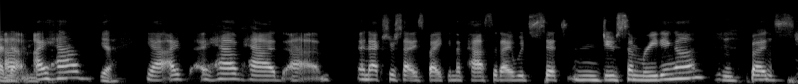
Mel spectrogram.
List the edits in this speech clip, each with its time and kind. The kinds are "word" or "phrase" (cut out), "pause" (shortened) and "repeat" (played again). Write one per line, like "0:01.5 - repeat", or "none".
none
